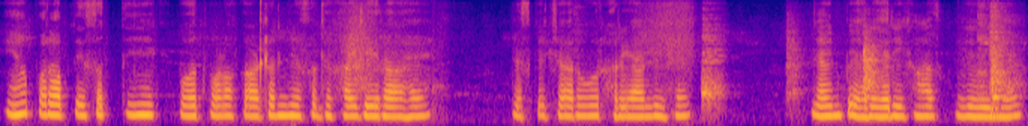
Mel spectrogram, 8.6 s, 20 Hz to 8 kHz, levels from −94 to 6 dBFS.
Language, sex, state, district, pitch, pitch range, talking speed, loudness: Hindi, male, Bihar, Gaya, 195 Hz, 185-200 Hz, 175 wpm, -19 LUFS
